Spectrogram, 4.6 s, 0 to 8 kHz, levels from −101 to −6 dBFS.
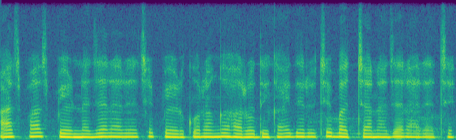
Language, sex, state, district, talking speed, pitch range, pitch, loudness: Rajasthani, female, Rajasthan, Nagaur, 265 wpm, 185-200 Hz, 195 Hz, -11 LUFS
